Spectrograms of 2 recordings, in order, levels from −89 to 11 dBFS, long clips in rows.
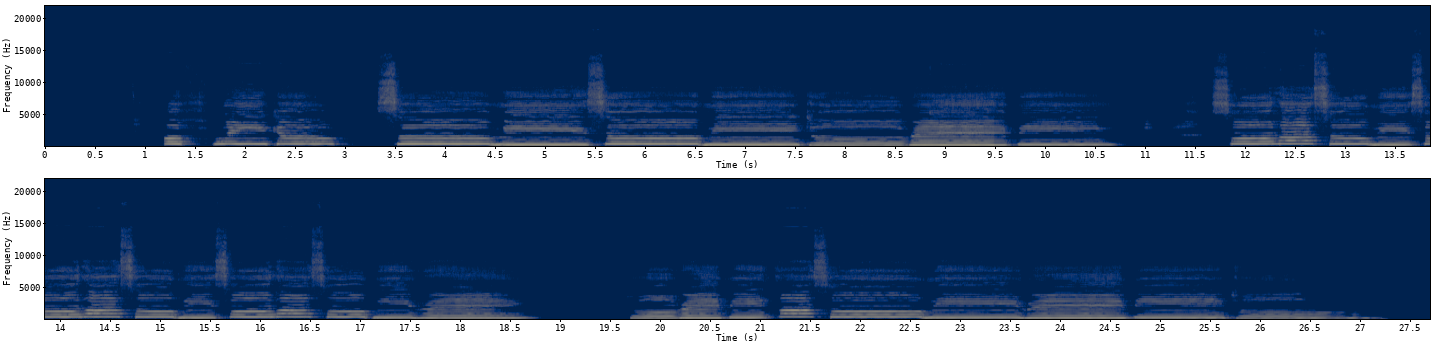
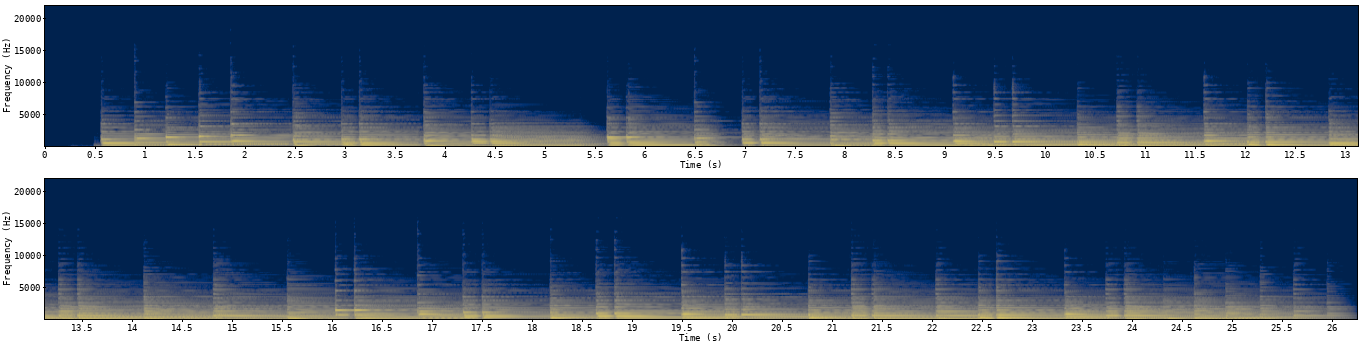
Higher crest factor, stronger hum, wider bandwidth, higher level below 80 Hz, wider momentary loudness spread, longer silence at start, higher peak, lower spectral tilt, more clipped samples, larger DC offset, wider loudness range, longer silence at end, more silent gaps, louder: about the same, 14 dB vs 14 dB; neither; first, 12.5 kHz vs 7.8 kHz; second, -90 dBFS vs -40 dBFS; first, 13 LU vs 6 LU; first, 1.2 s vs 0.55 s; second, -26 dBFS vs 0 dBFS; second, -3 dB/octave vs -9 dB/octave; neither; neither; first, 9 LU vs 2 LU; first, 0.6 s vs 0.1 s; first, 3.14-3.31 s, 10.83-10.98 s, 11.09-11.23 s, 11.58-11.66 s, 18.84-19.66 s vs none; second, -39 LUFS vs -16 LUFS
